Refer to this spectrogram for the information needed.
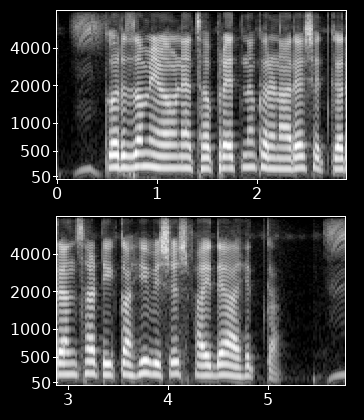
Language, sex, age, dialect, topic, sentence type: Marathi, female, 31-35, Standard Marathi, agriculture, statement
